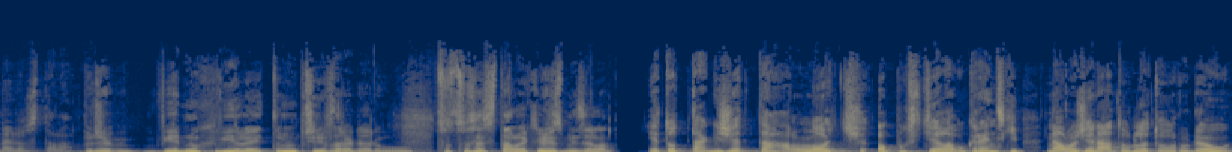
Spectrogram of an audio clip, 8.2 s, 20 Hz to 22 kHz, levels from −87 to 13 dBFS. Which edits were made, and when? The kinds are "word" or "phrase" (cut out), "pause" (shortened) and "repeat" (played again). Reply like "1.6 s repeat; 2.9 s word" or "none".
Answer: 2.2 s phrase; 6.8 s word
